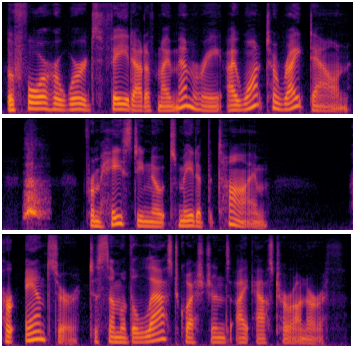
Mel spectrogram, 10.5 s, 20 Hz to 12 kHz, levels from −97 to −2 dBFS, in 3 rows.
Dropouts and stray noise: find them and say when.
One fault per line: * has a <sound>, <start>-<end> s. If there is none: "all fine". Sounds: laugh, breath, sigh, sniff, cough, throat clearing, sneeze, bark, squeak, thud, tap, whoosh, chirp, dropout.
* has a bark, 3.7-4.0 s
